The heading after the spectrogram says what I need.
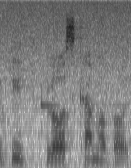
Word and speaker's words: Blose: No, but then okay, when I was growing up, my grandfather told me it was Bulose.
